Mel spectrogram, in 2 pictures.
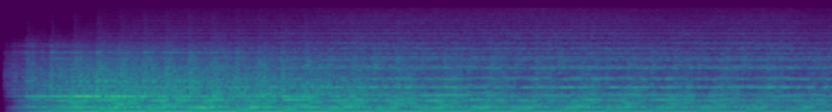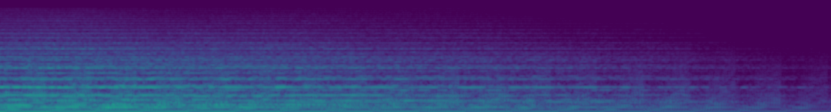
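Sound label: Combat Stinger; State of Decay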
